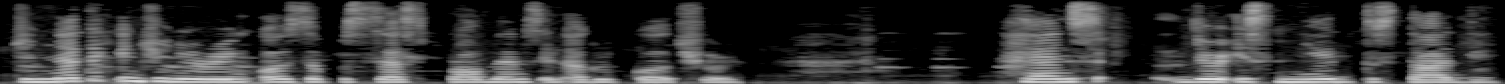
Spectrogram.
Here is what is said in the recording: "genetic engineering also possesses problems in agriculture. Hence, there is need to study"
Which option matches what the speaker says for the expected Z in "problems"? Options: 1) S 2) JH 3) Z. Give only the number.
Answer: 1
